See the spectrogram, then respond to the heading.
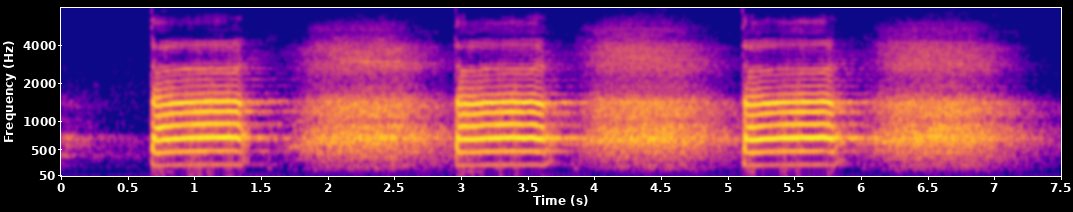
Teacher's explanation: त तीनों का एक ही मखर है यह रफ तया है जबान की नोक और ऊपर के दांतों की जड़ से अदा होते हैं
